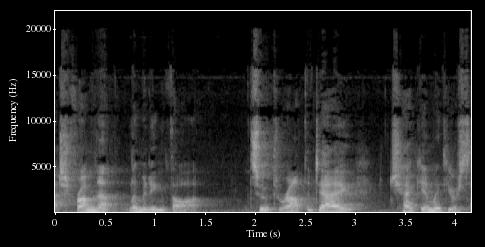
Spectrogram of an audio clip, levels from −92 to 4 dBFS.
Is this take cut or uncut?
uncut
